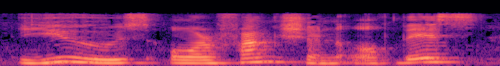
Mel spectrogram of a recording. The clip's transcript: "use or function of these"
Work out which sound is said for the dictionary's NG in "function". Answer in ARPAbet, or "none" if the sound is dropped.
NG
